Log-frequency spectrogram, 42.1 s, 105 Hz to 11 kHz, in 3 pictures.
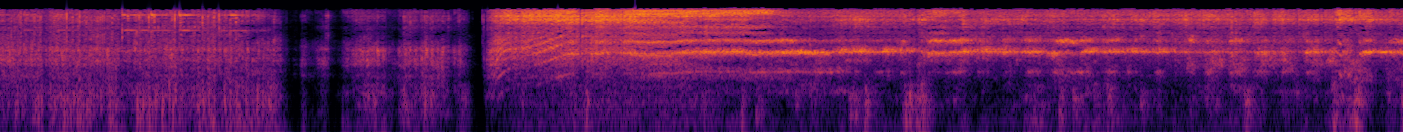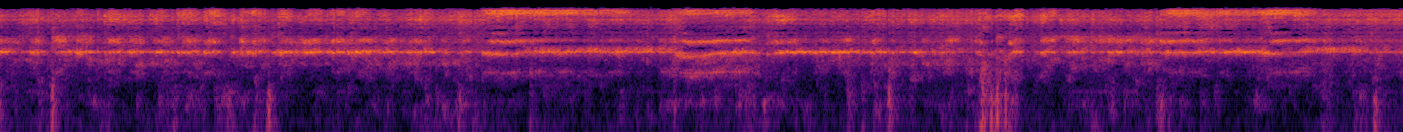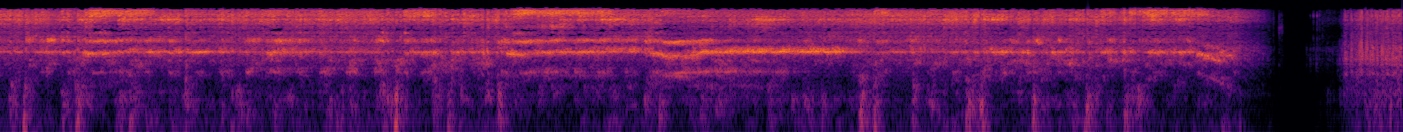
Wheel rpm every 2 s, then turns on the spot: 20, 30, 110, 220, 230, 230, 230, 230, 230, 230, 230, 230, 230, 230, 230, 230, 230, 230, 230, 210, 30.
0-4 40-42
